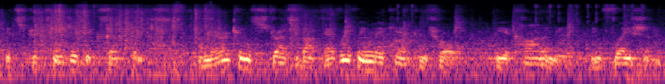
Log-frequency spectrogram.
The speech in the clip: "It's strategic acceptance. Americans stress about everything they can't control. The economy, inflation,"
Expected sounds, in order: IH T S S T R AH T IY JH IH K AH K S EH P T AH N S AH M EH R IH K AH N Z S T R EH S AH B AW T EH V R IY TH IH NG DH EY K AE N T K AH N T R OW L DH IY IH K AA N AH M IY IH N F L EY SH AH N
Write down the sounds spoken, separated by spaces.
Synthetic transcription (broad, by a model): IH T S S T R AH T IY JH IH K AH K S EH P T AH N S AH M EH R IH K AH N Z S T R EH S AH B AW T EH V R IY TH IH NG DH EY K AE N K N T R OW L DH IY IH K AA N AH M IY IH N F L EY SH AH N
